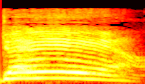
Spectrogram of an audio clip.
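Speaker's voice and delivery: "damn" said loud, high-pitched and drawn out. Retelling Farouk smoking a cigar and reacting: Farouk impression. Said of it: "Great Farouk impression".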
